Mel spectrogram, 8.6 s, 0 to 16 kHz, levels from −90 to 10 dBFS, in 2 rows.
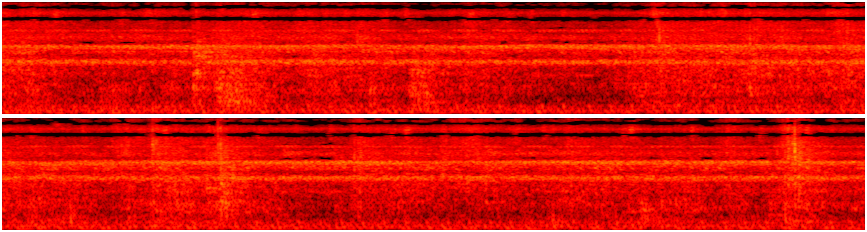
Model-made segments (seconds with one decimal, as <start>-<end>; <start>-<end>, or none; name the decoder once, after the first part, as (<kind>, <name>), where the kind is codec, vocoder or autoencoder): none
